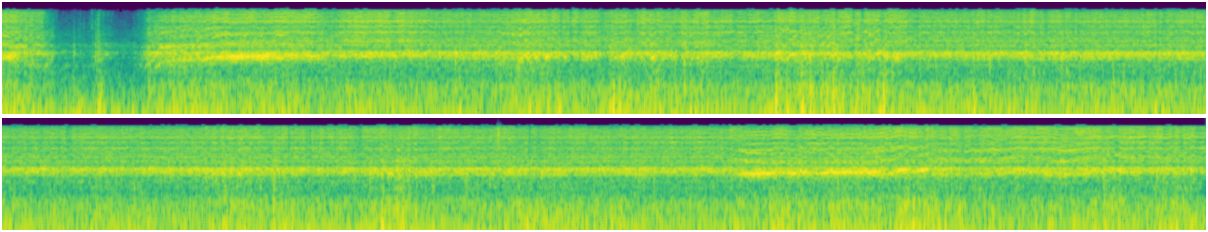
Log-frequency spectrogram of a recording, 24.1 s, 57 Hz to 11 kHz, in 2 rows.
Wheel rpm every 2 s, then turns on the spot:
90, 190, 230, 230, 230, 230, 240, 230, 230, 230, 210, 220.
0-2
